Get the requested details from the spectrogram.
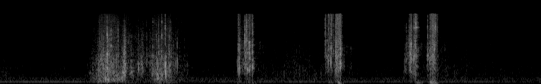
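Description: Gear clicks and rattles as a rifle is raised.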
